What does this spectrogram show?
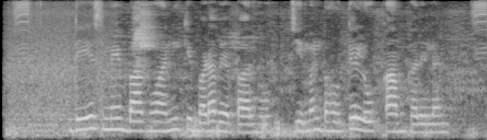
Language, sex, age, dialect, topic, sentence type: Bhojpuri, female, 25-30, Western, agriculture, statement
